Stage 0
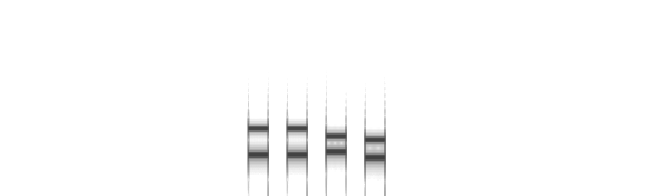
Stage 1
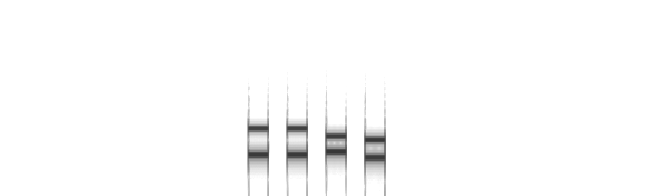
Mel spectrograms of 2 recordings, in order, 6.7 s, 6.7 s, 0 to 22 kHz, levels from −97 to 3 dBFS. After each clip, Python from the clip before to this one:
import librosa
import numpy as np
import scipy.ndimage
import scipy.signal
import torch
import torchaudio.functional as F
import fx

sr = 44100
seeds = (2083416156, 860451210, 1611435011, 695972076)

y = fx.dynamic_eq(x, sr, hz=1000.0, q=1.9, threshold_db=-39.0, ratio=4.0, max_db=6)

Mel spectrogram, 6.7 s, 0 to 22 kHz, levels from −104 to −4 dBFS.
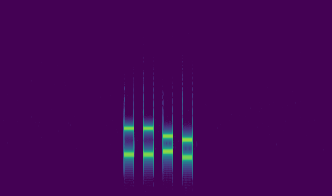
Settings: y = scipy.signal.sosfilt(scipy.signal.butter(2, 750.0, 'highpass', fs=sr, output='sos'), x)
